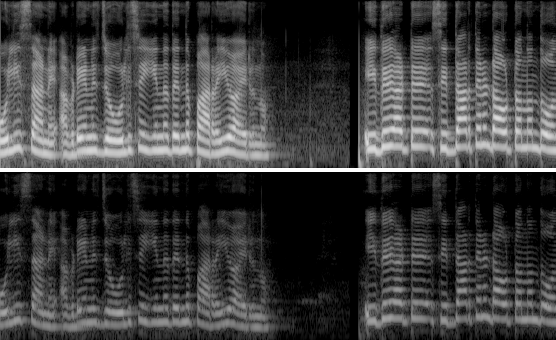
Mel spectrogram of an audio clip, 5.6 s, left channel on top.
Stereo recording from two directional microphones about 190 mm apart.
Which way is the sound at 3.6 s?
35° left (ahead or behind).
